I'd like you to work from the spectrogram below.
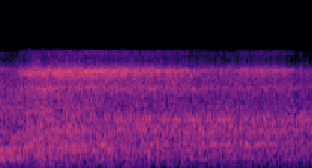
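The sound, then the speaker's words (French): A long, steady exhale comes during a breathing exercise while a posture is held. It is soft and airy, with an even hiss that eases slightly toward the end. “Gardez la posture, expirez.”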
